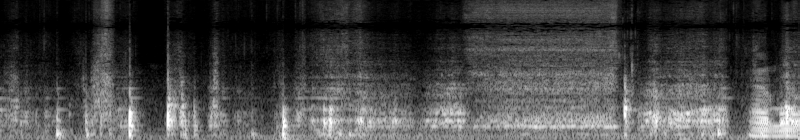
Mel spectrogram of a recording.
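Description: Metal putty knife scraping and stirring powdered setting-type joint compound ("hot mud") with a little water in a metal pan. It starts as a few separate scrapes and clicks, then becomes steadier, continuous scraping from about halfway.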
